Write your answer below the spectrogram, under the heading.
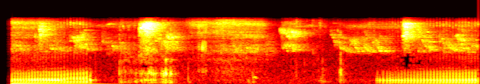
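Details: English Bulldog taking a nap, with a low, rough harmonic snore at the start and again near the end, while high chirping birds call throughout in the background.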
